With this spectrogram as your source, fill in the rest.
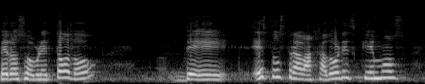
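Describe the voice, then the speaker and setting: Against noticeable background noise, a woman speaks at a high pitch. Her intonation is lively and her pace fairly slow. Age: 60s. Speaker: retired oil company worker. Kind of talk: public testimony.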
